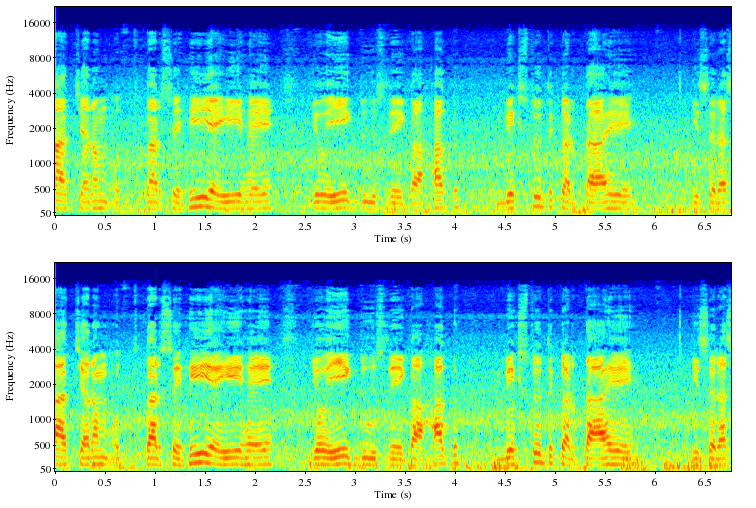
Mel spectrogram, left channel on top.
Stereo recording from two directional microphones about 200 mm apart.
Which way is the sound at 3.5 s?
20° right (ahead or behind).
